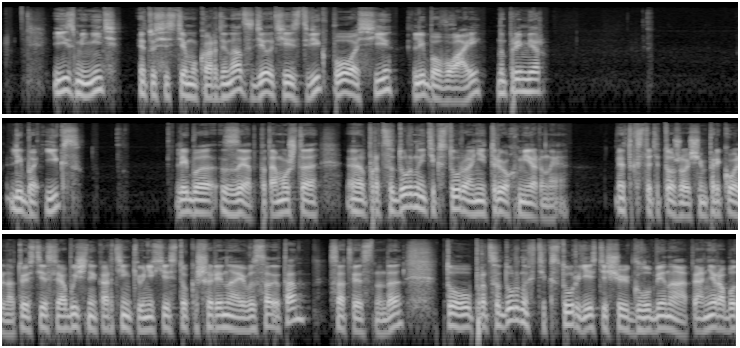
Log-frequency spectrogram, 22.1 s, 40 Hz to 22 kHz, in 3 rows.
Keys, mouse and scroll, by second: 2.5 click, 7.5 click, 8.8 click, 10.7 click, 19.1 click.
